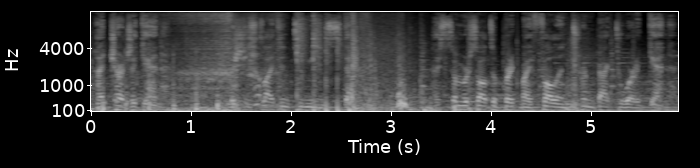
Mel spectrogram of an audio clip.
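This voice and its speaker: A man's voice: mid-range voice, a little fast, lightly acted. A man acting in an audio drama as a young, casual and cocky fighter who narrates his own story in a wry way. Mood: focused. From Philippines. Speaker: voice actor narrating in character. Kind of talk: audio drama dialogue and first-person narration. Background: background music.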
